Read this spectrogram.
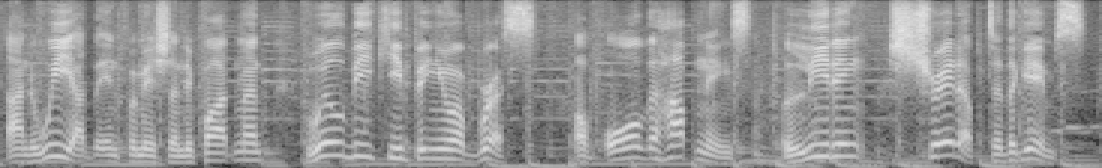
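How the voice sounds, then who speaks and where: A man's voice: fairly high pitch, big pitch swings, moderate pace, few pauses, fairly bright tone. Brief: man, field reporter, upbeat, light music bed.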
